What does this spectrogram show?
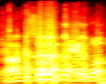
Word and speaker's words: Carcassonne: So how do you pronounce it first? Carcassonne.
